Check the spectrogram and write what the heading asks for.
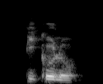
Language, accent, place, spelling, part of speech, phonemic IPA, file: French, France, Lyon, piccolo, noun, /pi.kɔ.lo/, LL-Q150 (fra)-piccolo.wav
- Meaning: piccolo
